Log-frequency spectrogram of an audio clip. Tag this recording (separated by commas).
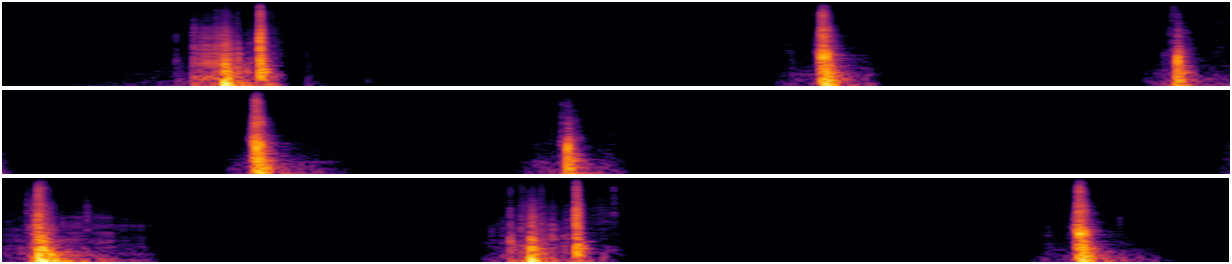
Vehicle, Motor vehicle (road)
